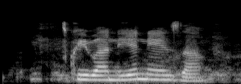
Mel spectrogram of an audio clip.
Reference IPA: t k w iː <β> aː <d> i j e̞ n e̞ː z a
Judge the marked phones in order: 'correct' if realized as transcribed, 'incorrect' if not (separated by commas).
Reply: correct, incorrect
